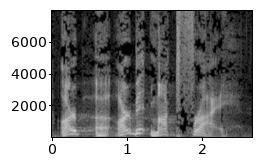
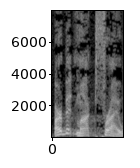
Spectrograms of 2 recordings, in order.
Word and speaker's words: Arbeit macht frei: And it is a German phrase that is pronounced Arbeit macht frei. Arbeit macht frei, which means in English, work will set you free.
